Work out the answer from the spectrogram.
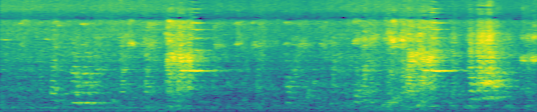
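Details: Chilean flamingos in a captive Slimbridge flock, calling during a courtship dance. Overlapping rough honks come in uneven bursts, loudest around two seconds and again after four, over a constant low hum.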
